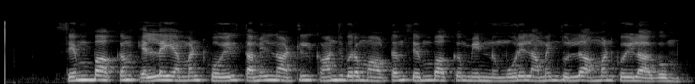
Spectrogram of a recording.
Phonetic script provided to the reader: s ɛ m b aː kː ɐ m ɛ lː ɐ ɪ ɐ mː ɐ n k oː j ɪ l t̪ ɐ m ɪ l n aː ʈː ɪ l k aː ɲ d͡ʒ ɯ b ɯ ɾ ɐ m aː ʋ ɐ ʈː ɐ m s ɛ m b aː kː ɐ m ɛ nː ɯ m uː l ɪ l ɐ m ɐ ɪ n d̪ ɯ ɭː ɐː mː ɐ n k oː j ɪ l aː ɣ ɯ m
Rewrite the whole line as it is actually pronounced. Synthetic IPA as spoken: s ɛ m b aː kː ɐ m ɛ lː ɐ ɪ ɐ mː ɐ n k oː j ɪ l t̪ ɐ m ɪ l n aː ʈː ɪ l k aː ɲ d͡ʒ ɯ b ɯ ɾ ɐ m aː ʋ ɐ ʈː ɐ m s ɛ m b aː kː ɐ m ɛ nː ɯ m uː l ɪ l ɐ m ɐ ɪ n d̪ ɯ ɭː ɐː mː ɐ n k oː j ɪ l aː ɣ ɯ m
